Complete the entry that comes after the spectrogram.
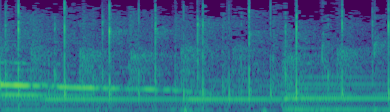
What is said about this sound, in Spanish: Un aplauso nuevamente a nuestros invitados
